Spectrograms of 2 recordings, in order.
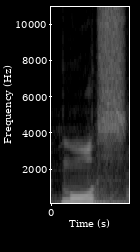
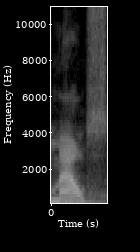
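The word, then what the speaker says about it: Maus: goes back to like moss or moss or Mouse I think it's just pronounced Mouse actually no didn't white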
